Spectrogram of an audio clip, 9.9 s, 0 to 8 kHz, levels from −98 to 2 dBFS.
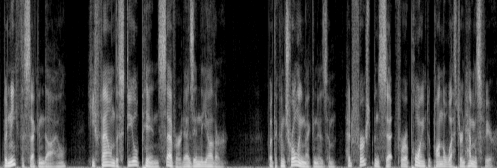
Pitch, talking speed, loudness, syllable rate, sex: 105 Hz, 175 wpm, -19 LUFS, 5.1 syllables/s, male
